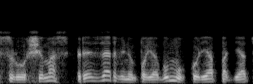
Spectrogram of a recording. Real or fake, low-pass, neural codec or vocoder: fake; 5.4 kHz; codec, 16 kHz in and 24 kHz out, 1 kbps, XY-Tokenizer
